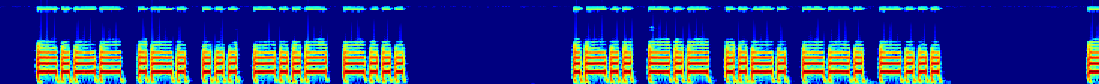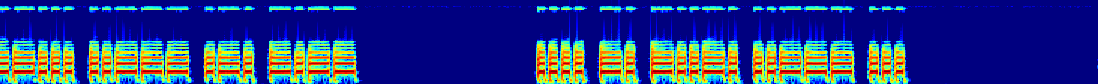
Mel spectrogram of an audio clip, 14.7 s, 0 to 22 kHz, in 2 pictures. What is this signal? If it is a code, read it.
Morse code, heard as a keyed tone, about 28 wpm, 480 Hz. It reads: YRSXB LKFGB 72RY HN/2S
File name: FreeFiles / CW-practice / 25WPM-side2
